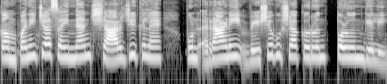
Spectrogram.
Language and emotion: Goan Konkani, neutral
